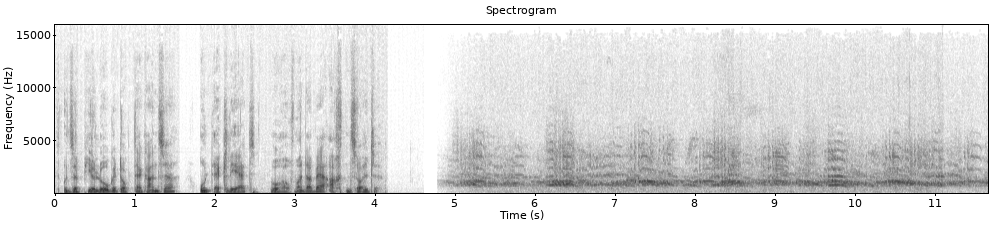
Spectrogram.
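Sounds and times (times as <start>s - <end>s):
speech: 0.1s - 4.2s
large flock of common cranes calling overhead during migration south: 4.8s - 11.6s.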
